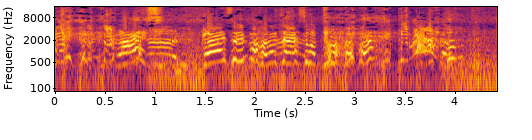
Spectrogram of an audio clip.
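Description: Several voices talking animatedly, loud and close, over the low steady hum of a moving scooter's engine.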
